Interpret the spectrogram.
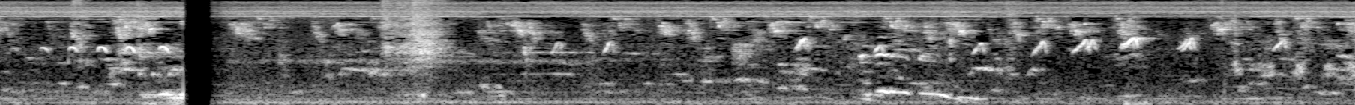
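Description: Faint bird chirping: many short, quick chirps over a steady high-pitched drone. The sound cuts out completely for a moment about a second in.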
